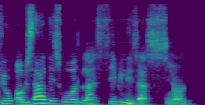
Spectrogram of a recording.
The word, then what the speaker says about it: civilisation: Now, if you observe this word, la civilisation, the last I is not pronounced as E, but the first 3 are pronounced as E.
